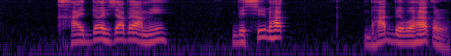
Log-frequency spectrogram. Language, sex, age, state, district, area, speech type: Assamese, male, 30-45, Assam, Dhemaji, rural, spontaneous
